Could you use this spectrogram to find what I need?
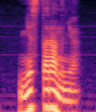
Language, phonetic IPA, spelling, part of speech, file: Polish, [ˌɲɛstaˈrãɲːɛ], niestarannie, adverb, Pl-niestarannie.ogg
